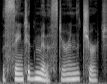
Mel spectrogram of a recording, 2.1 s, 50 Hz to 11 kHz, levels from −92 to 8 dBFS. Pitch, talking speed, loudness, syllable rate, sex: 175 Hz, 165 wpm, -17 LUFS, 4.4 syllables/s, female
